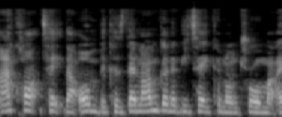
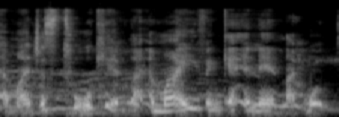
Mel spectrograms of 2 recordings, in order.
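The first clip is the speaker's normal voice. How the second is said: doubting self; 11 semitones higher than usual. Retold or imitated. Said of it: "I'm like".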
